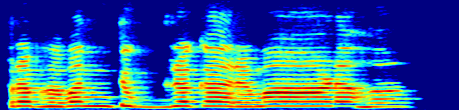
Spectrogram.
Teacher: विसर्ग का उच्चारण ह से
